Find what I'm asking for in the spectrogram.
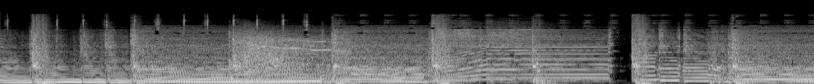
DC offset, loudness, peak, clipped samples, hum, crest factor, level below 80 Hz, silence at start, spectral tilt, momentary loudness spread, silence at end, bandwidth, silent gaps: under 0.1%; -16 LUFS; 0 dBFS; under 0.1%; none; 14 dB; -30 dBFS; 0 s; -5.5 dB/octave; 7 LU; 0 s; 11.5 kHz; none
